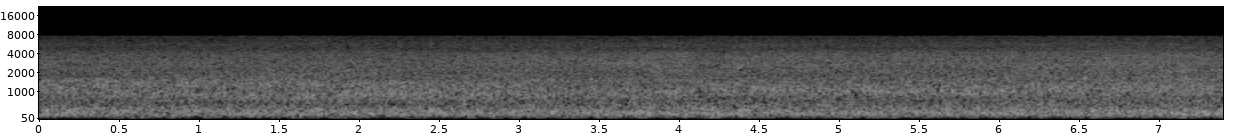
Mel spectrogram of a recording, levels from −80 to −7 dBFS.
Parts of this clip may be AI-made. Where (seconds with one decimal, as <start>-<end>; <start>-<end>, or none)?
3.8-4.5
